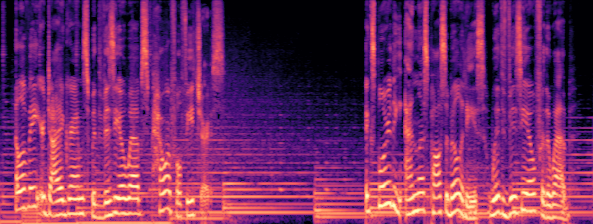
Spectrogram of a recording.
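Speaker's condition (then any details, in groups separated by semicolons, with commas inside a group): No condition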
